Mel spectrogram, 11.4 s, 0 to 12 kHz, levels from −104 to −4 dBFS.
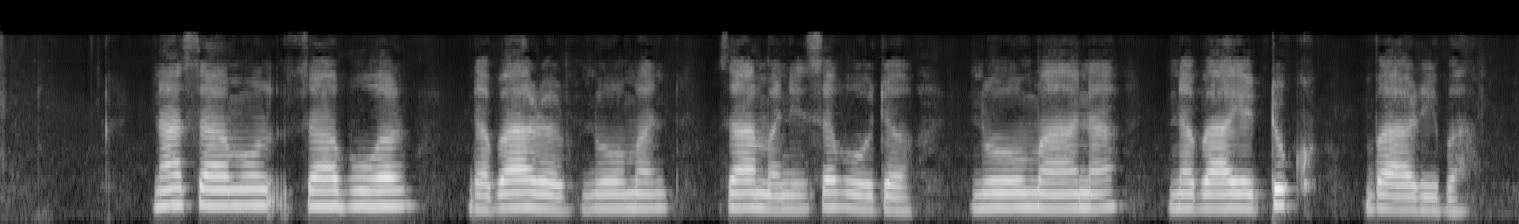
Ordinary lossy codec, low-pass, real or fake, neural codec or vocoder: none; 7.2 kHz; fake; codec, 16 kHz, 4 kbps, X-Codec, WavLM features, trained on Multilingual LibriSpeech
